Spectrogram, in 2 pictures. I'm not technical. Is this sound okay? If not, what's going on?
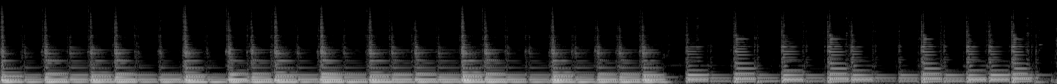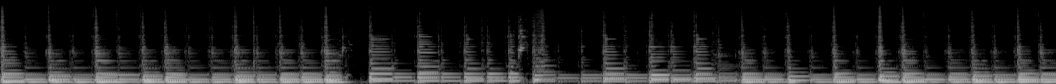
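Yes, nothing stood out as a problem anywhere in this music when listening to it.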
